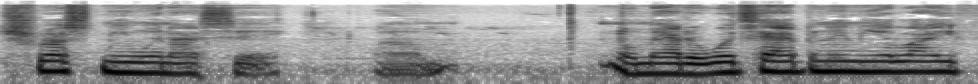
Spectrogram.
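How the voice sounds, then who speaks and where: A woman speaks fairly slowly in a fairly low, somewhat breathy voice with a dark, mellow tone. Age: 60s. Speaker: YouTuber and podcaster. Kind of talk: casual vlog monologue. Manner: halting, many fillers.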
